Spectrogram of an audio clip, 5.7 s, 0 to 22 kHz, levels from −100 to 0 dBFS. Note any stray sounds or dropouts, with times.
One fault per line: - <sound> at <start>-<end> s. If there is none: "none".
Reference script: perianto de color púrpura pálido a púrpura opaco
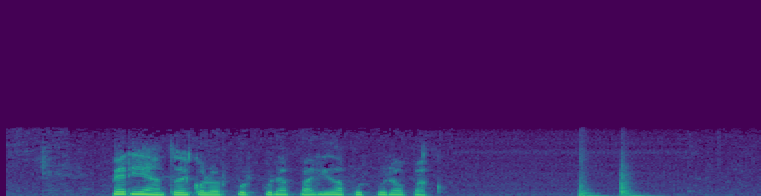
- thud at 4.3-5.0 s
